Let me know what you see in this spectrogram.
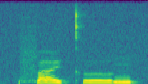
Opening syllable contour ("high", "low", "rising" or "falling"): low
